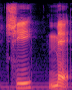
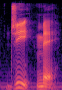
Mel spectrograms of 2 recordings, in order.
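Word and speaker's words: 絞め: or a choke so the way this is pronounced is as follows she may she may and that means are that is the the way that this character is pronounced however sometimes in Japanese you will see it pronounced this way G may G may so sometimes you might see something for instance one of the techniques that we'll see in the next video hidaka G may is pronounced that way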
